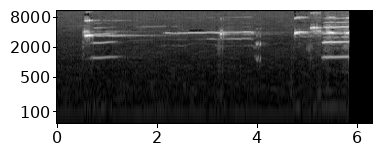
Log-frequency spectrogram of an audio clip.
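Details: Intruder confrontation at the Decorah North Nest, early March 2018 morning: a long, thin, steady whistle from a bald eagle trailing off, a short falling note, then a final burst of harsh high squeals above a constant low hum.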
